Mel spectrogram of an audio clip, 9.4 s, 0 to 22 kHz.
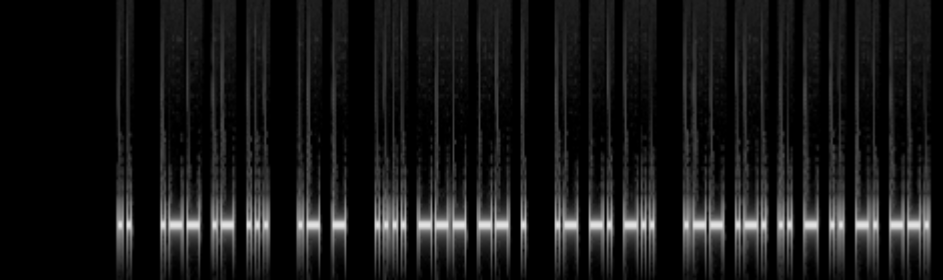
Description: Morse code, heard as a keyed tone, about 28 wpm, 700 Hz. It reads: I WAS AT HOME AND WRITING
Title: Sentences from Top 1000 Words - Review Part 1 - 28wpm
